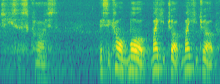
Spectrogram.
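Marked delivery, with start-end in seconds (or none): 0.0-1.1 breathy whisper. Real, not acted. Shocked by icy arm.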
